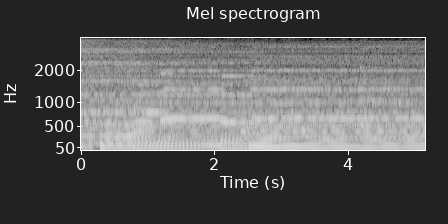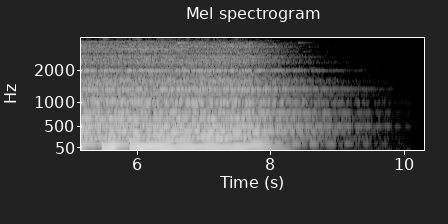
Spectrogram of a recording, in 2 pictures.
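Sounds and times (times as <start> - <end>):
modern melody: 0.0 - 8.2.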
